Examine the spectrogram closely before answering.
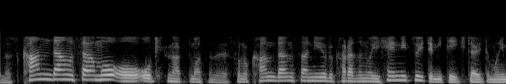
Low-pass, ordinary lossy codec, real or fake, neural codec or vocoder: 3.6 kHz; Opus, 16 kbps; fake; codec, 16 kHz, 1 kbps, X-Codec, WavLM features, trained on Multilingual LibriSpeech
